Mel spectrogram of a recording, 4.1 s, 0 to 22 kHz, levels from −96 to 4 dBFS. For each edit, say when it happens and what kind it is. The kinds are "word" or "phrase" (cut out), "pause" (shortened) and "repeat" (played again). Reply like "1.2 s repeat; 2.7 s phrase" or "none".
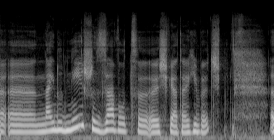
3.0 s word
